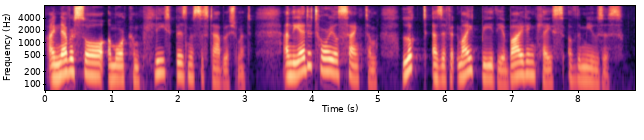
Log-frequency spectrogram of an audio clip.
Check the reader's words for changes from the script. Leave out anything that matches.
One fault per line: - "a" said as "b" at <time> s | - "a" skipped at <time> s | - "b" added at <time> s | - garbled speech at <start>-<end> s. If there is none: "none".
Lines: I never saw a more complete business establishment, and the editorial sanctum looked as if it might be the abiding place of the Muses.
none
